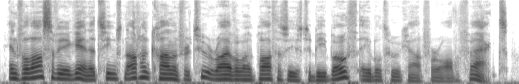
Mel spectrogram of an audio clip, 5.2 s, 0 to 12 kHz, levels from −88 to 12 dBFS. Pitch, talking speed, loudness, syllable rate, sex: 130 Hz, 240 wpm, -18 LUFS, 6.8 syllables/s, male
